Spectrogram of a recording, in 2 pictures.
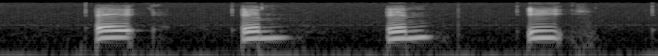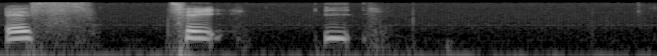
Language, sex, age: Danish, female, 30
